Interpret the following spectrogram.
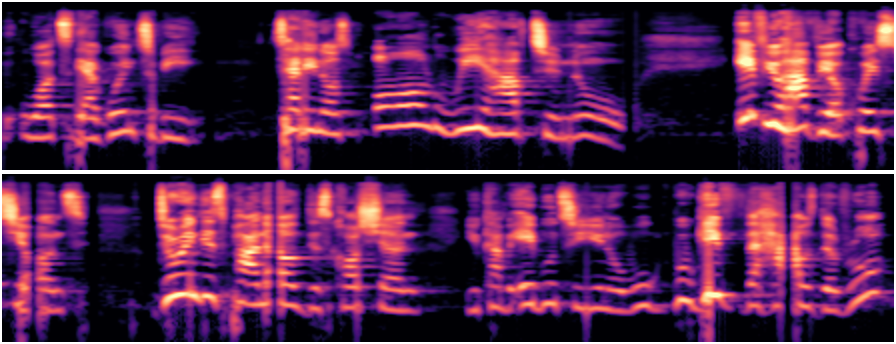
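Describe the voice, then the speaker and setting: A Nigerian woman hosting a public forum as emcee, lively and upbeat, hyping the audience and introducing the next segment. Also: a little high. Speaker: master of ceremonies. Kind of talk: event hosting. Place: event hall.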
